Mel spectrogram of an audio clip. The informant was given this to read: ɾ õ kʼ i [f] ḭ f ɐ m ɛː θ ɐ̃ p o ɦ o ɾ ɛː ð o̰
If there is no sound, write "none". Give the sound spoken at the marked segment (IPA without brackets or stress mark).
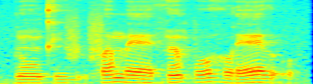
v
